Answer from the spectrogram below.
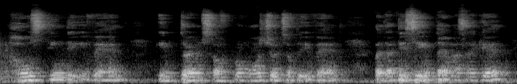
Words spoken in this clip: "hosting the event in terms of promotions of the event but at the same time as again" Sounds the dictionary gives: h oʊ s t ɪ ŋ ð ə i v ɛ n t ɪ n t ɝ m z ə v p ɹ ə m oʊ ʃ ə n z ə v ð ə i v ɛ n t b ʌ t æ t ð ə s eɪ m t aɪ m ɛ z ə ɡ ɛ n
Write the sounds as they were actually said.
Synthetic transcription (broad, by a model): h oʊ s t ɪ ŋ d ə i v ɛ n t ɪ n t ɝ m s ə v p ɹ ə m oʊ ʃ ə n s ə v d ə i v ɛ n t b ʌ t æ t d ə s eɪ m t aɪ m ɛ s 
